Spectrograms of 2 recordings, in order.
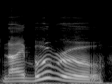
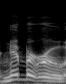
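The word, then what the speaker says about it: Nibiru: Don't forget Planet X, Niburu, or Nibberu, however you want to pronounce it.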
